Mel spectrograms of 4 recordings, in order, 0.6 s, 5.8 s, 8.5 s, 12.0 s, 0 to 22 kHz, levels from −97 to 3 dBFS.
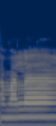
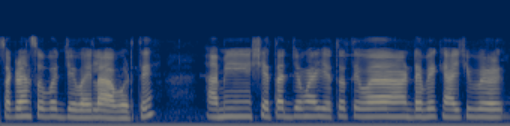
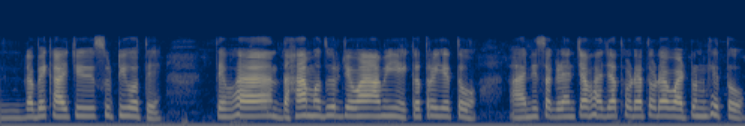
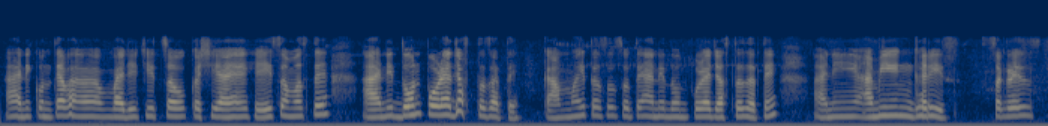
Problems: background sounds at intervals, low volume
